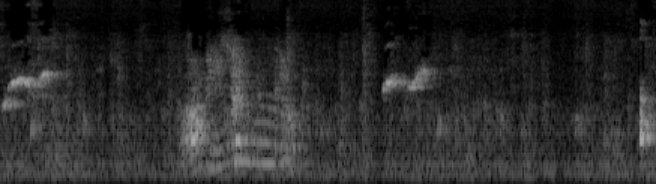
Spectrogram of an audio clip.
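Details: Pet African grey parrot, female, calling out to its owner indoors: short rising whistled notes near the start and again midway, a burst of speech-like chatter between them, and a sharp squeak at the end.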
